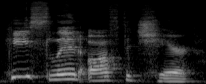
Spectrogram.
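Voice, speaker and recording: A woman reading a picture book as a storytime host, animated and addressing young children directly with questions. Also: medium pitch, takes it slowly.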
